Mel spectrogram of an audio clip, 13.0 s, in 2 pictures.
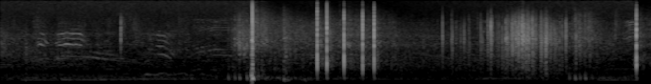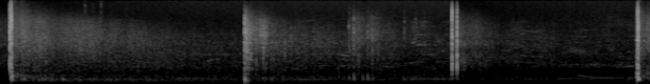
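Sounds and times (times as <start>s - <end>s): fireworks crackling hiss: 0.0s - 13.0s
fireworks cracks and bangs: 2.2s - 12.0s.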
